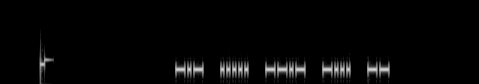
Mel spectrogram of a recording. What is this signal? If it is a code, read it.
Morse code, heard as a keyed tone, about 37 wpm, spaced as for 28 wpm, 700 Hz. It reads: K5QBM
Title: USA Call Signs - 5 Characters - 2x Character Spacing - 40wpm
